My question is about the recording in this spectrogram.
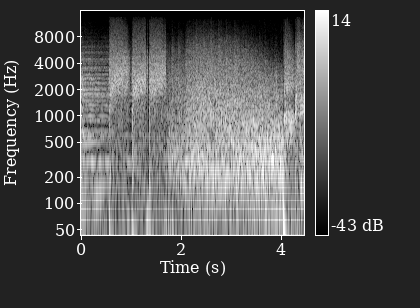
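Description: Action-film soundtrack: background music breaks off a little after half a second into three short, loud noisy bursts in quick succession, like gunfire or fight impacts. A dense, steady hiss follows.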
